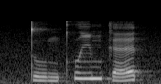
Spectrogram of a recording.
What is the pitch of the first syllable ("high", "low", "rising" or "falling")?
low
